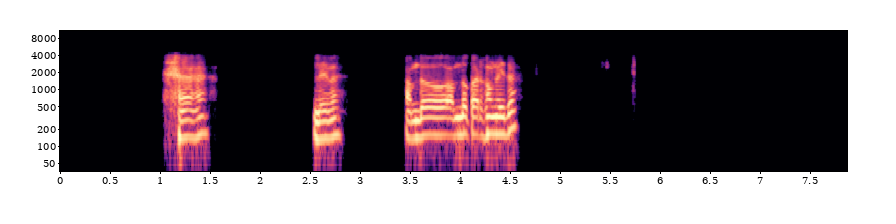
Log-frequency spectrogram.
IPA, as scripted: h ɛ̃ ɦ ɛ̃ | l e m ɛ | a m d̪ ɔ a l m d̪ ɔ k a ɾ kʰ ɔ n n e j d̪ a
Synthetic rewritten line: h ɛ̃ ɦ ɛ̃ | l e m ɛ | a m d̪ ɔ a m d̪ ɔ k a ɾ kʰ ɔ m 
